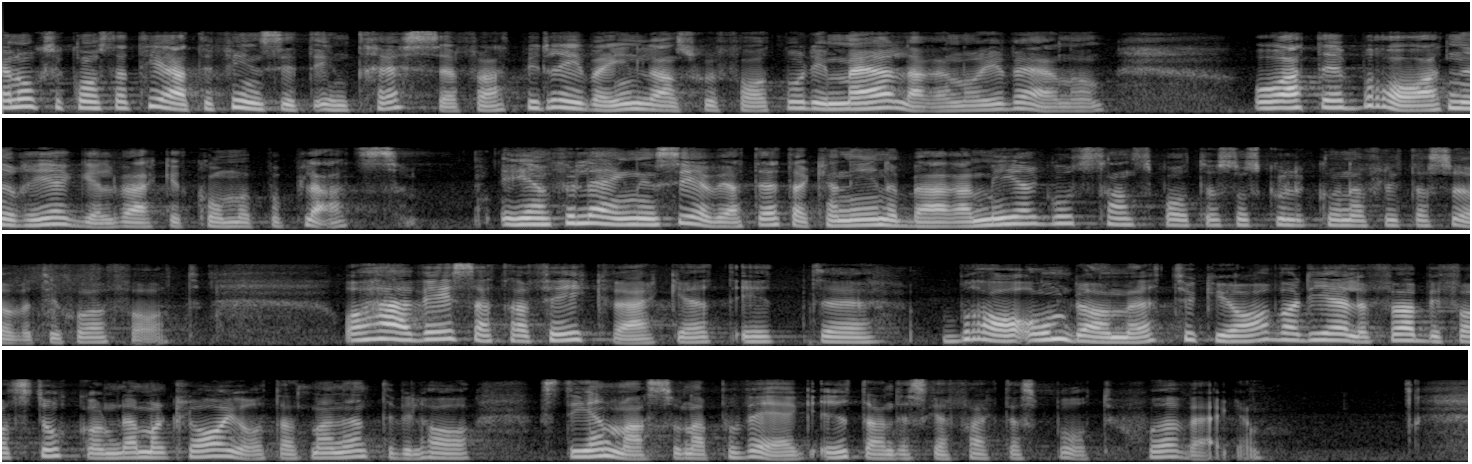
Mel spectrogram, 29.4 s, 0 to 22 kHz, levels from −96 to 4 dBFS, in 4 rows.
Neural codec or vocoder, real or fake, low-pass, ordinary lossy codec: none; real; 7.2 kHz; none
